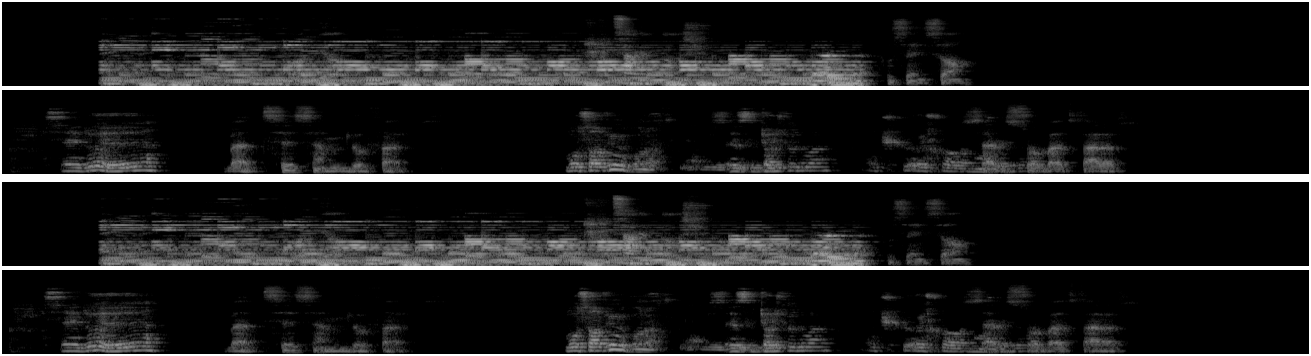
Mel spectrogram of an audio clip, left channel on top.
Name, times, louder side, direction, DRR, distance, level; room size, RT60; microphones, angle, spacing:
sound 1, 1.0-8.6, equal, 5° left, 0.4 m, -29 dB
voice 1, 2.9-3.5 8.8-9.6 15.3-17.4 22.7-24.4, left 2 dB, 65° left, 0.4 m, -44 dB
voice 2, 5.7-7.1 19.5-21.1, right 1 dB, 30° right, 0.7 m, -43 dB
voice 3, 13.2-14.6 18.7-19.6 20.1-21.3 21.7-23.4, right 1 dB, 75° right, 0.8 m, -39 dB
2.6 x 2.3 x 2.5 m
head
